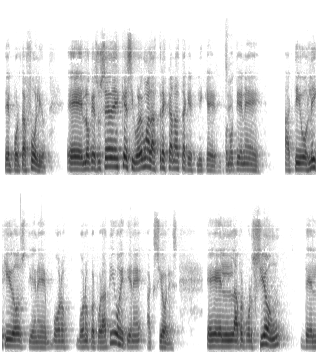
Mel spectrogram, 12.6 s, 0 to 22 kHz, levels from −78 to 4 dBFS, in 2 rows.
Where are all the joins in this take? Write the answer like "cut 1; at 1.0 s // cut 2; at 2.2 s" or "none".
cut 1; at 1.2 s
